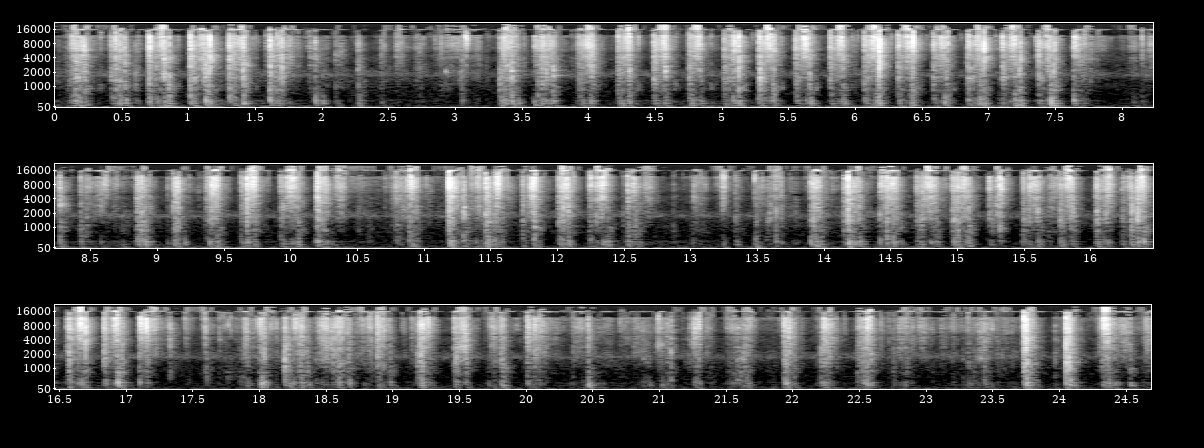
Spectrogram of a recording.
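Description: Tarot cards being shuffled by hand, a steady run of quick, crisp riffling flutters close up, continuing almost without pause through the whole stretch with brief gaps.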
